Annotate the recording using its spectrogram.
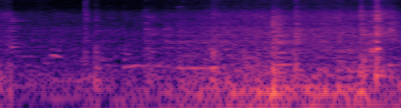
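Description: Two metal spatulas working keema on a large flat metal griddle over a steady background sizzle and hum, with a few sharp metallic clinks in the second half.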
